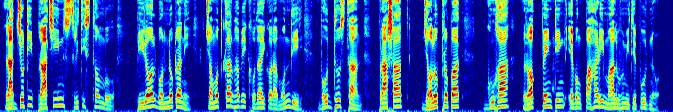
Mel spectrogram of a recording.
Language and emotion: Bengali, neutral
